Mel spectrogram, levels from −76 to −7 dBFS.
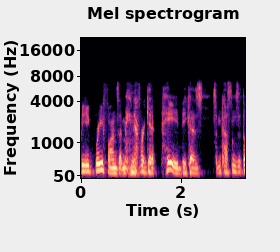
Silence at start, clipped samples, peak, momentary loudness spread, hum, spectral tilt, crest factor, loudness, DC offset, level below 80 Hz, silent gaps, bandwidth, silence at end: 0 s; under 0.1%; -2 dBFS; 10 LU; none; -6.5 dB/octave; 14 dB; -16 LUFS; under 0.1%; -52 dBFS; none; 7.2 kHz; 0 s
